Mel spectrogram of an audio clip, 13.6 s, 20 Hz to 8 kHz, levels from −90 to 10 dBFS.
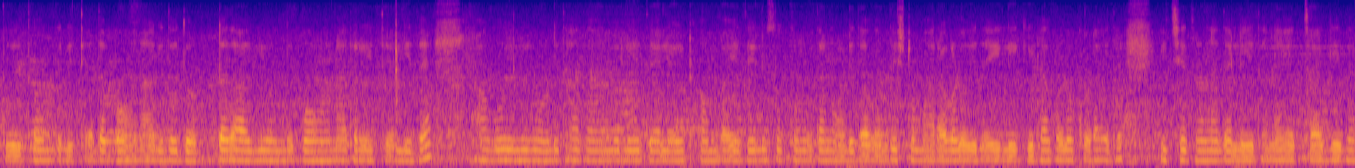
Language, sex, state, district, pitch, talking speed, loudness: Kannada, female, Karnataka, Chamarajanagar, 170 Hz, 140 wpm, -19 LUFS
